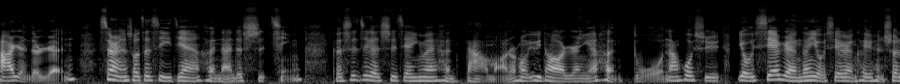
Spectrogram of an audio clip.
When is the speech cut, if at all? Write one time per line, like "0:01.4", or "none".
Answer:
0:07.3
